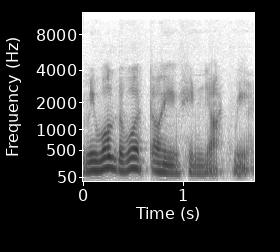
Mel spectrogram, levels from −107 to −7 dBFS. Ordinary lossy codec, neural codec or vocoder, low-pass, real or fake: AAC, 48 kbps; codec, 24 kHz, 0.9 kbps, WavTokenizer, small release; 10.8 kHz; fake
